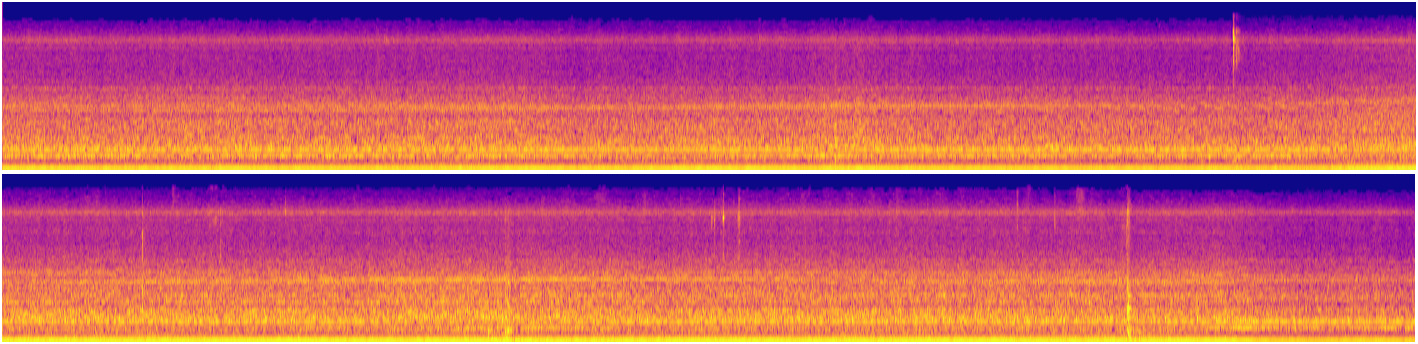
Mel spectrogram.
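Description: Metal lathe running with its four-jaw chuck spinning, a steady low hum and a steady whine over a noisy hiss from turning a tool-steel cam. The hiss grows a little louder about halfway through, and a few faint clicks come through.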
